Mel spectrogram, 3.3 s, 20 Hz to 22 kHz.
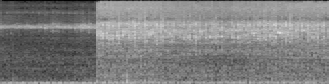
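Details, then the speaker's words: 1994 Ford F-150 with crank pulley and alternator bracket found loose, tightened just enough to drive: at idle a loud, steady high-pitched shriek cuts in abruptly; aggressive serpentine belt squeal. "yeah that's a pretty aggressive belt noise um and I'm possibly mildly concerned about it"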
